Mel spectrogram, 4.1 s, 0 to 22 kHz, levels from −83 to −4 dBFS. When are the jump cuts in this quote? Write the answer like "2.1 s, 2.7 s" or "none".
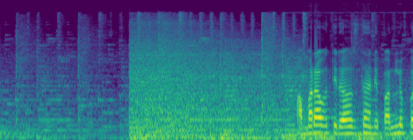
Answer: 1.2 s, 2.8 s

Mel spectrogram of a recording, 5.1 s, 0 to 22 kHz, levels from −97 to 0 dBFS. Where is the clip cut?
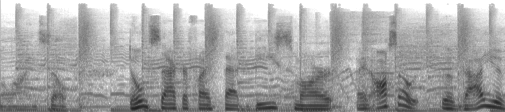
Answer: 3.5 s

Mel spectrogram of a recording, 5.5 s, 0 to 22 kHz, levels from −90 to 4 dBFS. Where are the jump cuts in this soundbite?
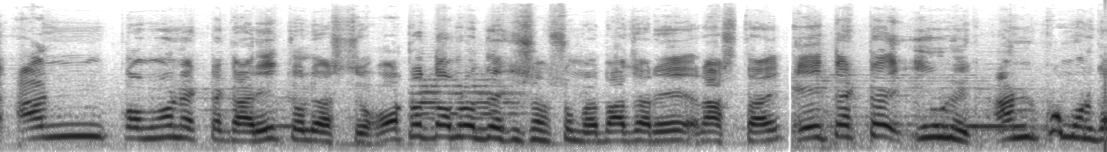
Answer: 3.9 s

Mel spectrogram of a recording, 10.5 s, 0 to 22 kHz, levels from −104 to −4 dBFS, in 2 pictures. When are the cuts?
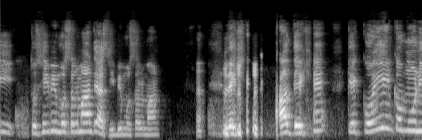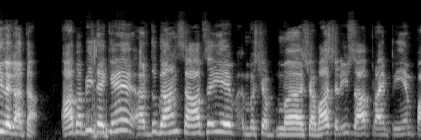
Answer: none

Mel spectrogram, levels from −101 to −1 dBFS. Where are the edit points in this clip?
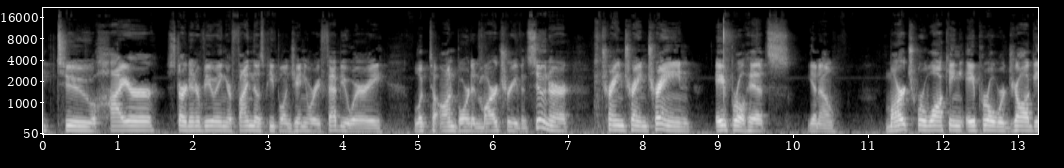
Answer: none

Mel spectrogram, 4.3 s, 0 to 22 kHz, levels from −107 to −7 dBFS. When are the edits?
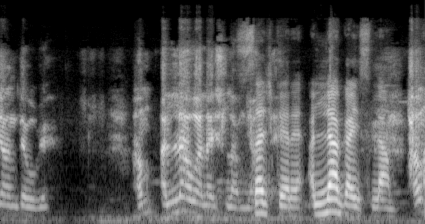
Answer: none

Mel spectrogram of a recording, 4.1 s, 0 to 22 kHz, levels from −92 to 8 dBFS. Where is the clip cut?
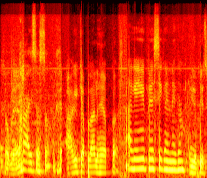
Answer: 1.1 s, 2.4 s

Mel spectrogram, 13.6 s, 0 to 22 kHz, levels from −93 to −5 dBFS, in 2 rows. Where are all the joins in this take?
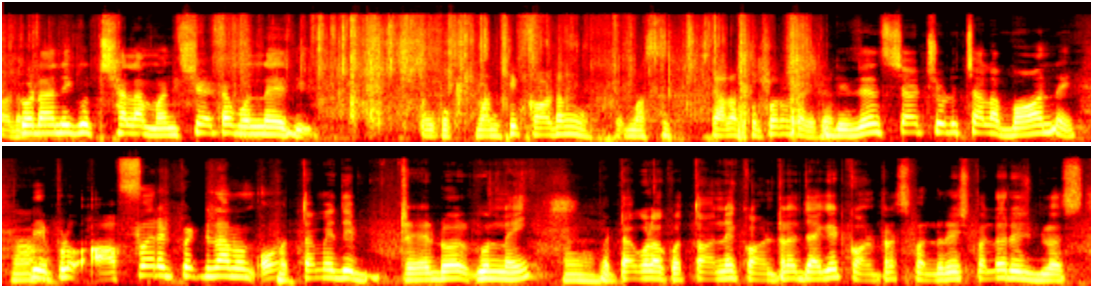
8.5 s

